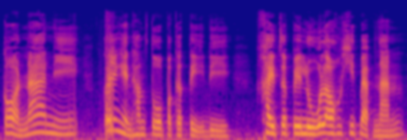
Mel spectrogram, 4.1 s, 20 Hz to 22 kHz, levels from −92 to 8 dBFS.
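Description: Processor overload crackle runs from 0.69 to 1.13 s: roughly thirty missed deadlines on buffers of about 5 ms replay stale audio, causing gritty tearing.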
